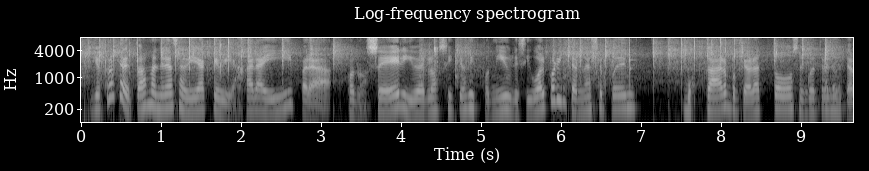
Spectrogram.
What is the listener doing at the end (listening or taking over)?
listening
